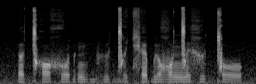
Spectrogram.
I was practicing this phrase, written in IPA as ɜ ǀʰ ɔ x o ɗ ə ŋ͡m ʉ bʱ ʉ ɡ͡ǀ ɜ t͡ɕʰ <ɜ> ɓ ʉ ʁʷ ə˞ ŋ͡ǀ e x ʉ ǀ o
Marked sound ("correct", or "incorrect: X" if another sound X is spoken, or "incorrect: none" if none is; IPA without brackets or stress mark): incorrect: ɛ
